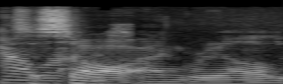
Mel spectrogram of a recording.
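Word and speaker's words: Sa'angreal: It's the Sar Angreal, isn't it?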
